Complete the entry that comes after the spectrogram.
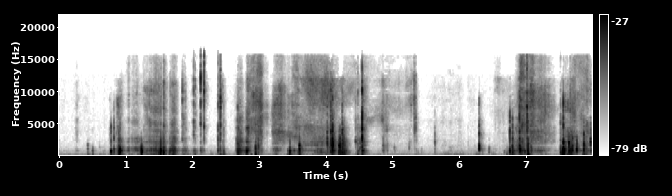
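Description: Fingertips turn and smooth the pages of a thick, open glossy paper magazine. Crisp, bright crinkling and papery swishes come in quick, irregular bursts, separated by short quiet gaps, with almost no low end.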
